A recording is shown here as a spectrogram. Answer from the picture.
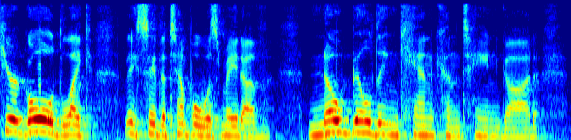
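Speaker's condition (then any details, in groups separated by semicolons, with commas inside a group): No condition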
